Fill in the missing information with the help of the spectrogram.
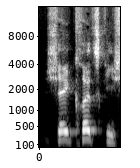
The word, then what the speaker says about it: Shea Klitzke: Let's bring in the head coach of the University of Concordia, Shay Klitsky.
